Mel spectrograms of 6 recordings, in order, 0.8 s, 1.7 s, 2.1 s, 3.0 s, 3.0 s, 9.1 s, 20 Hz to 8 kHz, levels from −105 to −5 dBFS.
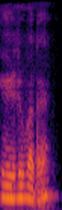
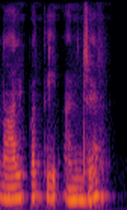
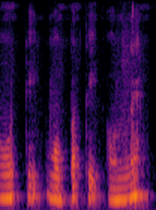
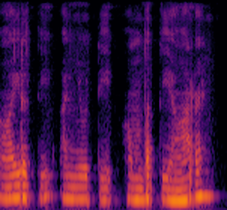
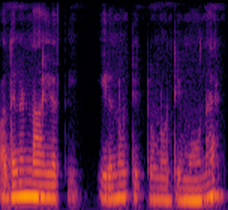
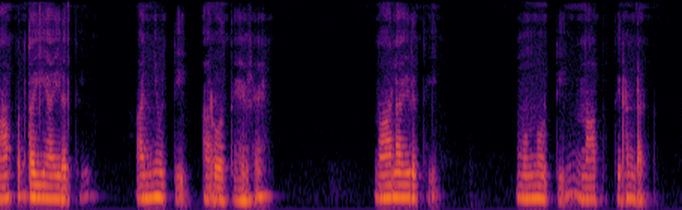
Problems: low volume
